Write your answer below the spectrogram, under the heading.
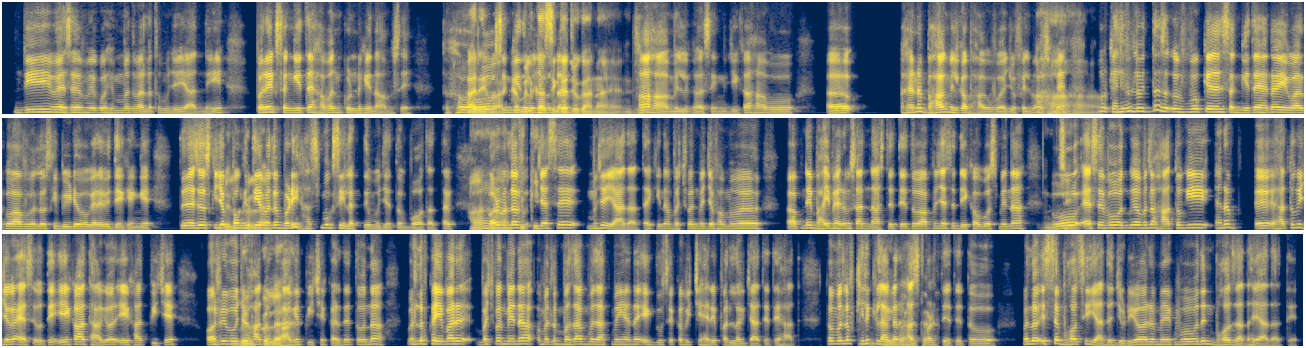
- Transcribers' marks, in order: laughing while speaking: "तो वो संगीत मुझे मतलब"; chuckle
- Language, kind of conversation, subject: Hindi, podcast, कठिन समय में आपको किस गाने से हिम्मत मिलती है?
